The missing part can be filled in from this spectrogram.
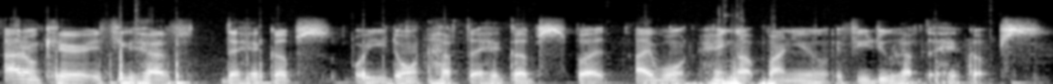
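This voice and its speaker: A man's voice: fairly low pitch, a little slow, hardly any pauses, a bit bright, muffled recording. Man giving dry replies over noisy chat. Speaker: friend on voice chat. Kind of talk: casual voice chat.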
